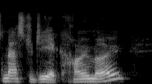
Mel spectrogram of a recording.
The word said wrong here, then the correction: Mastrogiacomo: but what? – That actually sounds good. – But because it's like Italian, I think it could actually be Mastrogiacomo. – Yeah, it is spelled like Giacomo. – Mastrogiacomo.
